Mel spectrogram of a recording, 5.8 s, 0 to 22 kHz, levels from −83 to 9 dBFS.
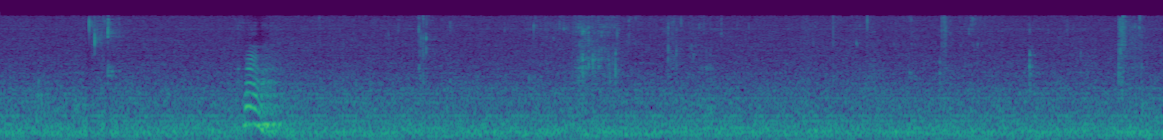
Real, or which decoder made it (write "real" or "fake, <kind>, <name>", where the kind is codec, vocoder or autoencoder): real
